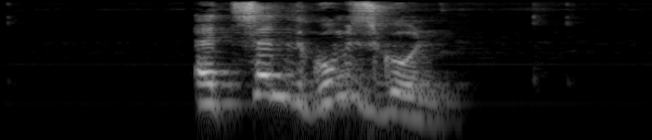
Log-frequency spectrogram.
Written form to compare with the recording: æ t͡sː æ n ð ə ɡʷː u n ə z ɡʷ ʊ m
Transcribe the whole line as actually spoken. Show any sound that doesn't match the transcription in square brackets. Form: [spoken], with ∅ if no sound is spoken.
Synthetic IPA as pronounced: æ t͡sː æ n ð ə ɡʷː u [m] ə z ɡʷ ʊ [n]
